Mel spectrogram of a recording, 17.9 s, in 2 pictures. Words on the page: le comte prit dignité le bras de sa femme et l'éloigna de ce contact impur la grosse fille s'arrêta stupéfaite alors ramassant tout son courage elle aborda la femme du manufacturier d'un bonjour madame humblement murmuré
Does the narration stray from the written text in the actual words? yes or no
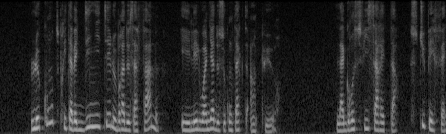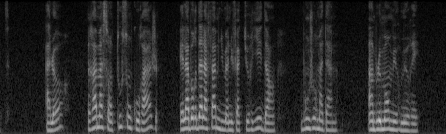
yes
